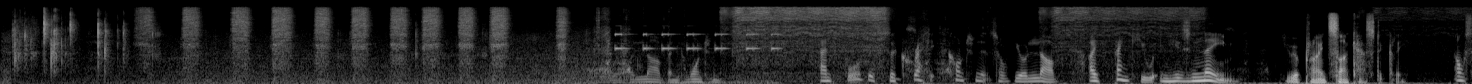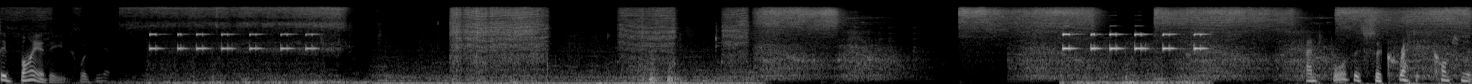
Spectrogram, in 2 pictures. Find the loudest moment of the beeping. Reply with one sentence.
The loudest moment of the beeping is at 26 seconds.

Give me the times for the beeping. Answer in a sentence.
The beeping can be heard from 6.1 to 7.8 s, from 16.2 to 17.9 s and from 25.3 to 26.9 s.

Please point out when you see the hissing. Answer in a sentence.
The hissing can be heard from 0.0 to 29.3 s.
